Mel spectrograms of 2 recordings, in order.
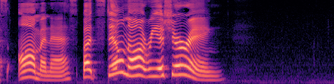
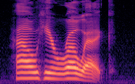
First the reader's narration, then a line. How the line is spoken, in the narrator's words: Peerless Cucumber says dryly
